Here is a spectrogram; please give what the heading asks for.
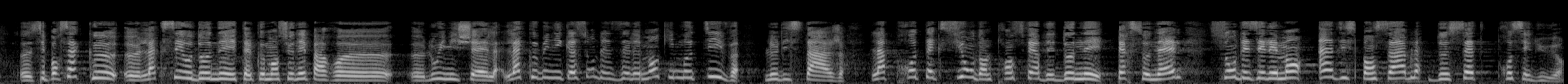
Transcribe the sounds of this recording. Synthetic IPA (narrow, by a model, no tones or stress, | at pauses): sɛpuʁsakəlaksɛod̪ɔnet̪ɛlkəmɑ̃sjɔnepaʁø | lwimiʃɛlːakɔmynikʲasjɔ̃d̪ezelemɑ̃kʲimɔt̪iv | ləlist̪aʒ | lapχɔt̪ɛksjɔ̃d̪ɑ̃lət̪χɑ̃sfɛʁd̪ed̪ɔnepɛʁsɔnɛlsɔ̃d̪ezelemɑ̃ɛ̃d̪ispɑ̃sabld̪əsɛt̪pχɔsed̪yːʁ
